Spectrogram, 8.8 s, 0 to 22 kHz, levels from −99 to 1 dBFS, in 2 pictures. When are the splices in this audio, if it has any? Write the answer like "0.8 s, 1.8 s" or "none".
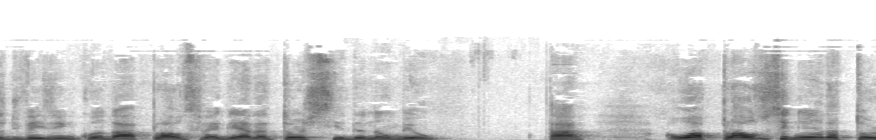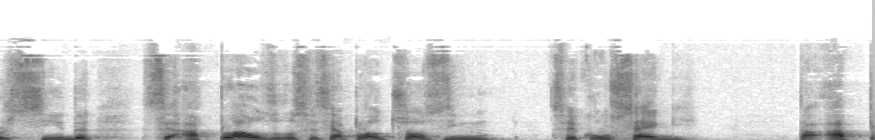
none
